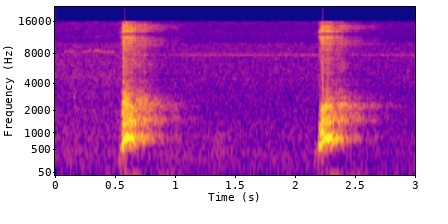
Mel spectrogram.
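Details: Two Miniature Dachshunds playing in deep winter snow; two sharp, bright barks about 1.7 seconds apart, each quickly fading, over a quiet outdoor background.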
